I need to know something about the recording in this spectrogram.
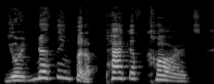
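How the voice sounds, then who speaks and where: A man's voice: high voice, very animated, measured pace, bright, forceful tone, pitched above the performer's own voice, exaggerated voice. A man voicing a bold young girl who speaks out defiantly in a storybook reading.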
